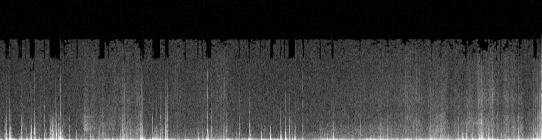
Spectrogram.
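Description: A thin, fibrous sheet of white Thai mulberry paper is held in both hands and bent and crinkled by the fingers. The result is soft, muffled crinkling with many quick, dull crackles over a low rumbling rustle that rises and falls in brief bursts throughout.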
